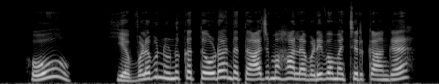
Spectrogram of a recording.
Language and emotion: Tamil, surprised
